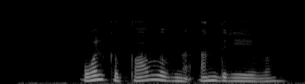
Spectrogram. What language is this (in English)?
Russian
